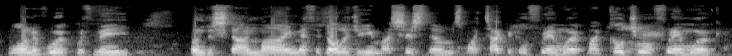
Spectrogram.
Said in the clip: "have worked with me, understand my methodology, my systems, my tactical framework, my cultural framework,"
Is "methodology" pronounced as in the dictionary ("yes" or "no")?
yes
